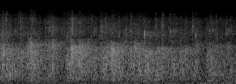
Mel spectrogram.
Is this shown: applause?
yes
